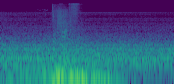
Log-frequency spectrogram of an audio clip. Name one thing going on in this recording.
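A deep magical rumble swells and quickly fades.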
